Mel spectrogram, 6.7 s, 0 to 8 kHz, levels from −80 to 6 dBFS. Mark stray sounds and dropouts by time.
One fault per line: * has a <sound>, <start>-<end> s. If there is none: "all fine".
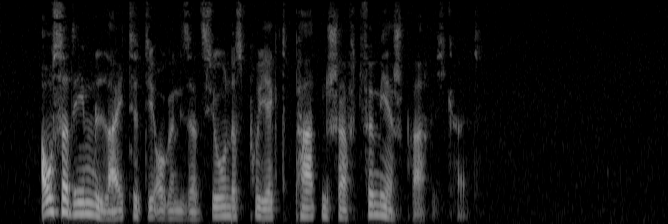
all fine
